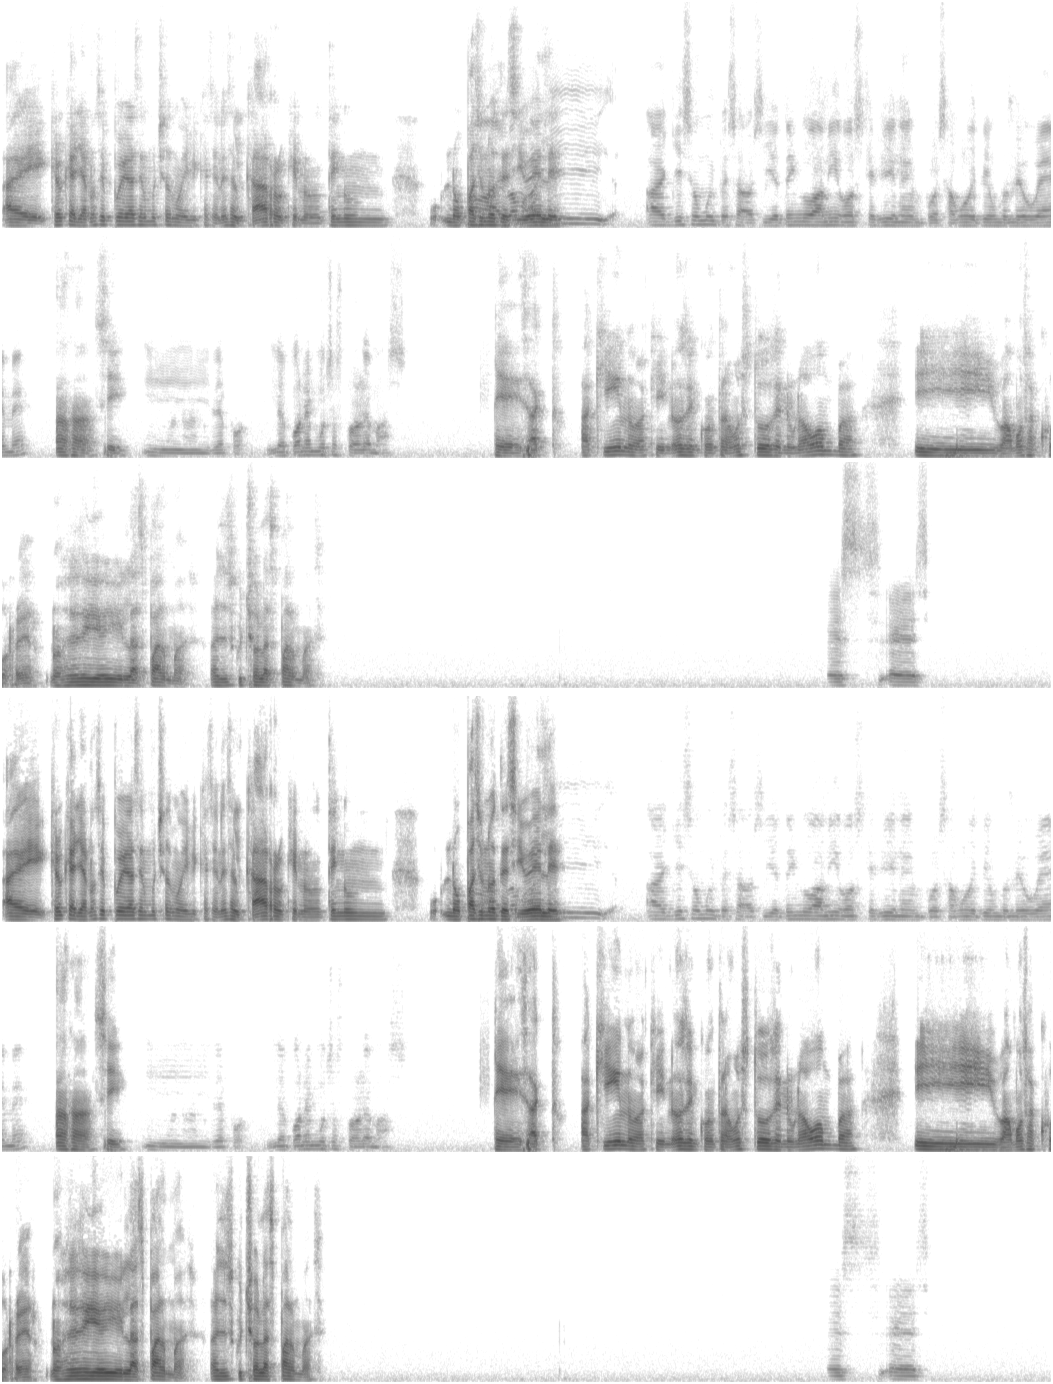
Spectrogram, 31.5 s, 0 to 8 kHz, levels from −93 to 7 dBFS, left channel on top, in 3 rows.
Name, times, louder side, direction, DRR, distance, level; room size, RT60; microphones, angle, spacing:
voice 1, 0.0-5.6 11.0-11.7 15.4-15.9 16.3-24.1, right 5 dB, 75° right, 0.6 m, -32 dB
voice 2, 4.6-6.2 6.4-10.7 11.9-14.5 29.2-30.2, left 3 dB, 45° left, 0.8 m, -49 dB
7.3 x 6.1 x 3.1 m
head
